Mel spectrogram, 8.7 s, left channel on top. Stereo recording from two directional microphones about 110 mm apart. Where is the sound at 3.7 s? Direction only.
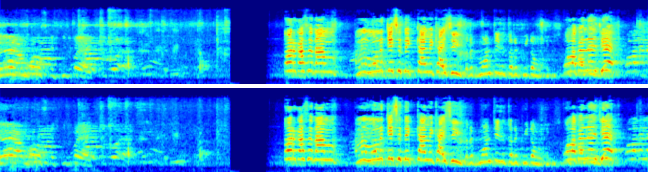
45° right (ahead or behind).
